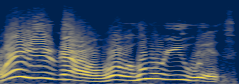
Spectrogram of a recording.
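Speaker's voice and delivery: slow mock-girlfriend interrogation; questioning girlfriend. Sally questioning her boyfriend at the beach, slow mock interrogation. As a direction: imitate a girlfriend demanding answers. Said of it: "Sally said".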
